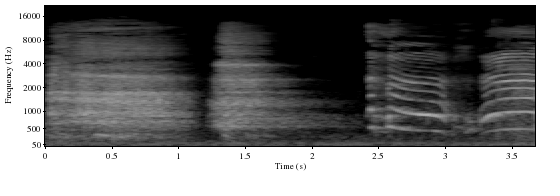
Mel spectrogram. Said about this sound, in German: Wir wollen jetzt die Lungen untersuchen. Ha. Schnaufen Sie durchs offene Maul tief ein und aus. Und nochmal tief ein- und ausschnaufen.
